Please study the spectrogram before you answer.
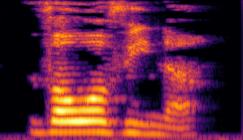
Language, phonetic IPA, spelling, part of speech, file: Polish, [ˌvɔwɔˈvʲĩna], wołowina, noun, Pl-wołowina.ogg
